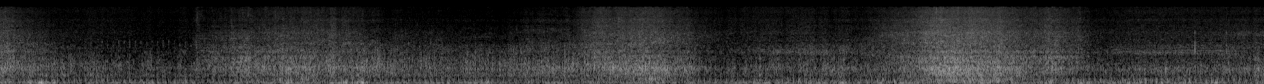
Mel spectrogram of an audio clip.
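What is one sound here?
Small waves break and wash up on a sandy beach in surges.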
